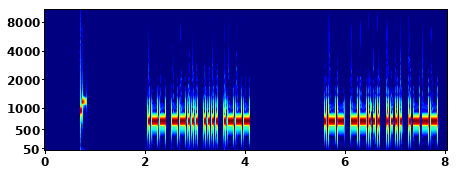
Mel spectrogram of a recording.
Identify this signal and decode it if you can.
Morse code, heard as a keyed tone, about 30 wpm, 700 Hz. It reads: W7HJ W7HJ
